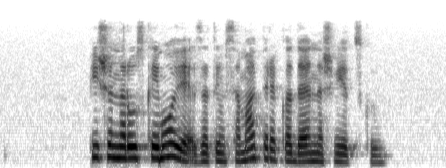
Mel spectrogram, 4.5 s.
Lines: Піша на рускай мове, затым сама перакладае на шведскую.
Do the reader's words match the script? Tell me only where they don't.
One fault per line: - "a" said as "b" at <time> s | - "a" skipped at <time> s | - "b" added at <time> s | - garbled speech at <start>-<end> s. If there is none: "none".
none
